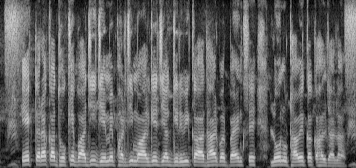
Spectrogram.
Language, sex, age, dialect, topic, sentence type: Bhojpuri, male, <18, Western, banking, statement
